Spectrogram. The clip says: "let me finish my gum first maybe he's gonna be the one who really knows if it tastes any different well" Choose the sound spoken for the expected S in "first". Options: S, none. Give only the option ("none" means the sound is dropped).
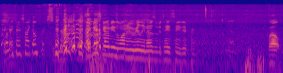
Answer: none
